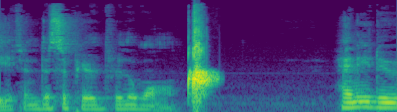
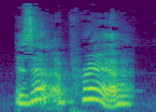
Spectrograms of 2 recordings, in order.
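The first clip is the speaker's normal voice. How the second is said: high, louder sorceress voice; Valerina's voice; 5 dB louder than usual. Acted. Valerina asking Bob, high sorceress voice. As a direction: ask it innocently as the sorceress.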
